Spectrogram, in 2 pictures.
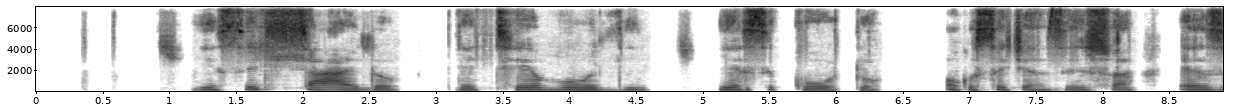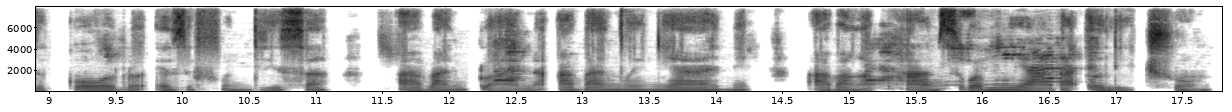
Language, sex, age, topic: North Ndebele, female, 25-35, health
